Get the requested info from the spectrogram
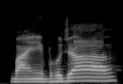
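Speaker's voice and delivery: usual speaking voice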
